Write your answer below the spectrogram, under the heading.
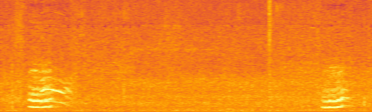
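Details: Pet cat yelling at its humans: two separate drawn-out meows about four seconds apart, each bending upward in pitch, over a low steady indoor hum.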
